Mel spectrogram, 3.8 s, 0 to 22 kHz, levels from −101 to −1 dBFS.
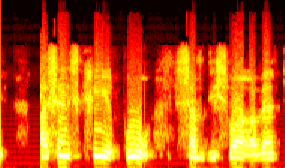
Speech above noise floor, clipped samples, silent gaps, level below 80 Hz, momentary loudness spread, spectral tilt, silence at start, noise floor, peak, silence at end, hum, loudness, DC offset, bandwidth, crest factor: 29 dB; 0.4%; none; -46 dBFS; 8 LU; -3.5 dB/octave; 0 s; -36 dBFS; 0 dBFS; 0.1 s; none; -8 LUFS; under 0.1%; 9.6 kHz; 8 dB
